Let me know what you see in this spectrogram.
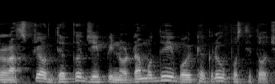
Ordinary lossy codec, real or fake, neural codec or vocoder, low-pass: none; real; none; none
